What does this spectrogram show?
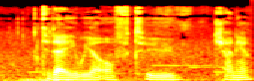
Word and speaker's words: Chania: we are off to chania i think it's pronounced hania um on crete it's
